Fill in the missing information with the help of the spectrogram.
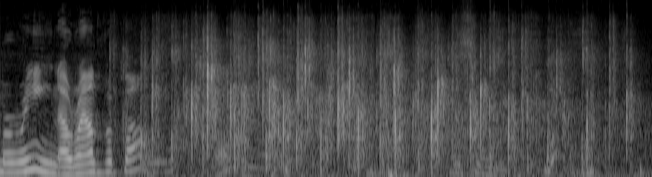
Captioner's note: applause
